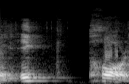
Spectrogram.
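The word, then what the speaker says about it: yiqtol: ictal 이렇게 발음이 되거든요.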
